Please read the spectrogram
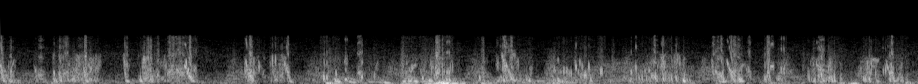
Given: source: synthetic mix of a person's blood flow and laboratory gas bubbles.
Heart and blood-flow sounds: Doppler ultrasound of blood flow; subclavian vein
0.00-0.17 s: bubbles
0.33-0.47 s: bubbles
0.53-1.02 s: bubbles
1.23-1.33 s: bubbles
1.37-1.98 s: bubbles
2.40-2.97 s: bubbles
3.20-3.52 s: bubbles
3.56-3.67 s: bubbles
3.73-3.79 s: bubbles
4.00-4.56 s: bubbles
4.76-4.88 s: bubbles
4.96-5.33 s: bubbles
5.49-6.06 s: bubbles
6.23-6.92 s: bubbles
7.11-7.53 s: bubbles
7.63-7.86 s: bubbles
8.04-8.44 s: bubbles
8.59-9.09 s: bubbles
From the record:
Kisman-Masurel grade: 342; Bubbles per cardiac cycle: rolling drumbeat, 9 or more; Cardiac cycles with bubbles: 100%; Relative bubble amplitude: moderate (0.250 to 0.450); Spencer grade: 3 (all of the cardiac periods contain showers or single bubble signals, but not dominating or overriding the cardiac motion signals); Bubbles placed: anywhere in the cardiac cycle

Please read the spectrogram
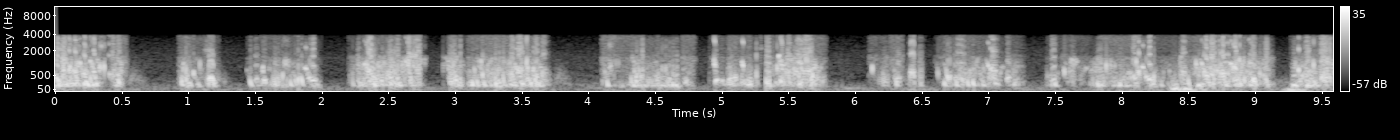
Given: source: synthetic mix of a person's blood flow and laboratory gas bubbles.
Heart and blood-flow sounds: Doppler ultrasound of blood flow; subclavian vein
0.00-0.55 s: bubbles
0.91-1.23 s: bubbles
1.43-2.00 s: bubbles
2.19-2.79 s: bubbles
2.91-3.73 s: bubbles
4.08-4.81 s: bubbles
4.90-5.30 s: bubbles
5.33-5.79 s: bubbles
6.09-6.52 s: bubbles
6.59-7.27 s: bubbles
7.43-8.39 s: bubbles
8.41-9.14 s: bubbles
9.26-9.60 s: bubbles
From the record:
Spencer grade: 4 (maximum detectable bubble signal sounding continuously throughout systole and diastole of every cardiac period, and overriding the amplitude of the normal cardiac signals); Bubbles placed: anywhere in the cardiac cycle

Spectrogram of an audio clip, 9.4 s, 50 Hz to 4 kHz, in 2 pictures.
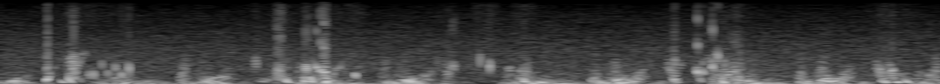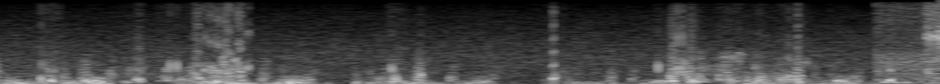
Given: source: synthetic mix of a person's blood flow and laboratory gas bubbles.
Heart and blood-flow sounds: Doppler ultrasound of blood flow; precordium
0.19-0.67 s: bubbles
1.25-1.81 s: bubbles
2.17-2.28 s: bubbles
2.36-2.48 s: bubbles
2.56-2.67 s: bubbles
3.32-3.42 s: bubbles
3.46-3.78 s: bubbles
4.34-4.58 s: bubbles
4.87-5.00 s: bubbles
5.29-5.43 s: bubbles
5.48-5.96 s: bubbles
6.62-6.73 s: bubbles
6.77-6.84 s: bubbles
7.42-7.52 s: bubbles
7.96-8.75 s: bubbles
9.08-9.41 s: bubbles
From the record:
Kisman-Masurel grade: 243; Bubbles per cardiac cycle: several, 3 to 8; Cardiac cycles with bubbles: 100%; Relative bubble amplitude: loud (0.450 to 0.775); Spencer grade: 3 (all of the cardiac periods contain showers or single bubble signals, but not dominating or overriding the cardiac motion signals); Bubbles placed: only in the low amplitude regions of the cardiac cycle

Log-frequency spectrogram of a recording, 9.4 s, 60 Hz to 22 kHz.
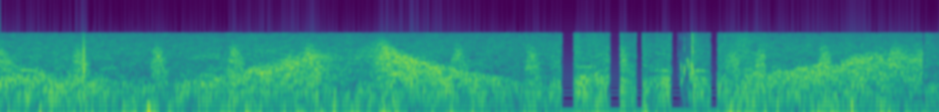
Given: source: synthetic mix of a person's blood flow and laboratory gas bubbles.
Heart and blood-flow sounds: Doppler ultrasound of blood flow; subclavian vein
6.77-7.00 s: bubbles
From the record:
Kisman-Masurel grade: 122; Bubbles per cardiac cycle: 1 to 2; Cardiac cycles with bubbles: 10 to 50%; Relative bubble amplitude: moderate (0.250 to 0.450); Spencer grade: 2 (many but less than half of the cardiac periods contain bubble signals, singularly or in groups); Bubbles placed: anywhere in the cardiac cycle

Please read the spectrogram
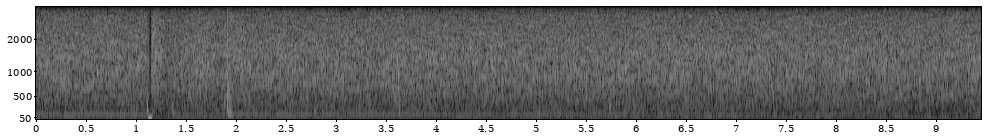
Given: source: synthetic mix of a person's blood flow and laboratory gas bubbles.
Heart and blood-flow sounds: Doppler ultrasound of blood flow; subclavian vein
1.07-1.17 s: bubbles
1.34-1.42 s: bubbles
1.88-2.00 s: bubbles
3.60-3.69 s: bubbles
5.69-5.79 s: bubbles
From the record:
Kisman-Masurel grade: 122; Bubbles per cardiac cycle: 1 to 2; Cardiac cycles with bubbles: 10 to 50%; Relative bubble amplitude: moderate (0.250 to 0.450); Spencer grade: 2 (many but less than half of the cardiac periods contain bubble signals, singularly or in groups); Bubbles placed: anywhere in the cardiac cycle

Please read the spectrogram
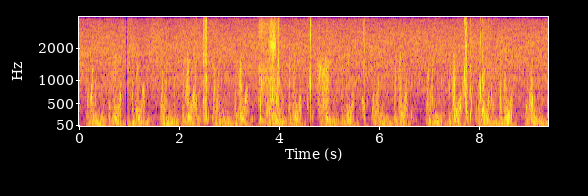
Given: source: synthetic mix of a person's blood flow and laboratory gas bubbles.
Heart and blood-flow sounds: Doppler ultrasound of blood flow; precordium
2.29-2.83 s: bubbles
3.58-4.11 s: bubbles
4.55-4.70 s: bubbles
4.75-5.05 s: bubbles
5.65-5.79 s: bubbles
7.67-8.32 s: bubbles
9.02-9.09 s: bubbles
From the record:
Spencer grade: 3 (all of the cardiac periods contain showers or single bubble signals, but not dominating or overriding the cardiac motion signals); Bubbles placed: only in the low amplitude regions of the cardiac cycle

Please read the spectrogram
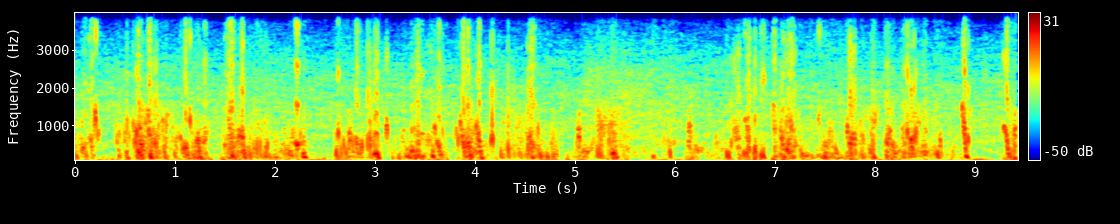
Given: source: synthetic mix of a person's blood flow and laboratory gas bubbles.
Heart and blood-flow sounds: Doppler ultrasound of blood flow; precordium
0.00-0.30 s: bubbles
0.43-1.39 s: bubbles
1.49-2.39 s: bubbles
2.61-3.77 s: bubbles
3.81-4.87 s: bubbles
5.21-5.55 s: bubbles
5.78-5.85 s: bubbles
5.88-6.04 s: bubbles
6.51-8.09 s: bubbles
8.11-8.74 s: bubbles
8.86-9.00 s: bubbles
9.29-9.44 s: bubbles
From the record:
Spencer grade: 4 (maximum detectable bubble signal sounding continuously throughout systole and diastole of every cardiac period, and overriding the amplitude of the normal cardiac signals); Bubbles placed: anywhere in the cardiac cycle

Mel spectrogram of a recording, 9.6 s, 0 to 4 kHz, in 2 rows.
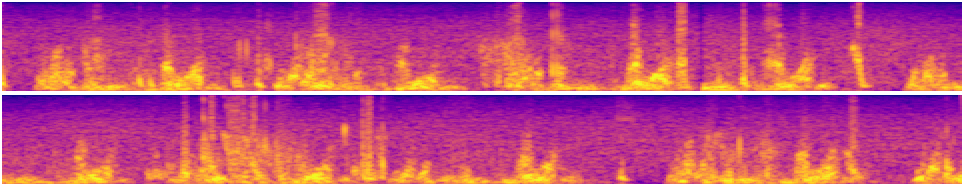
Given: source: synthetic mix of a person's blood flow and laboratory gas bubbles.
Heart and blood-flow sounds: Doppler ultrasound of blood flow; precordium
0.00-0.05 s: bubbles
0.40-0.55 s: bubbles
0.62-0.79 s: bubbles
1.14-1.36 s: bubbles
1.46-1.81 s: bubbles
2.38-2.65 s: bubbles
2.72-2.86 s: bubbles
3.29-3.44 s: bubbles
3.56-3.61 s: bubbles
3.69-3.88 s: bubbles
4.21-4.35 s: bubbles
5.49-6.27 s: bubbles
6.49-6.75 s: bubbles
7.04-7.17 s: bubbles
7.86-7.97 s: bubbles
8.30-8.69 s: bubbles
8.88-9.14 s: bubbles
9.48-9.57 s: bubbles
From the record:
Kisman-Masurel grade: 242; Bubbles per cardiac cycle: several, 3 to 8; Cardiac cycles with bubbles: 100%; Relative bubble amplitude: moderate (0.250 to 0.450); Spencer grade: 3 (all of the cardiac periods contain showers or single bubble signals, but not dominating or overriding the cardiac motion signals); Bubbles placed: only in the low amplitude regions of the cardiac cycle

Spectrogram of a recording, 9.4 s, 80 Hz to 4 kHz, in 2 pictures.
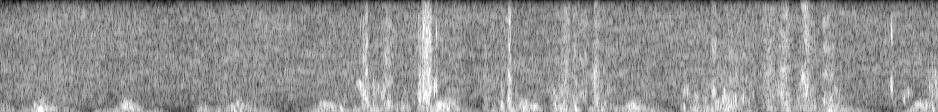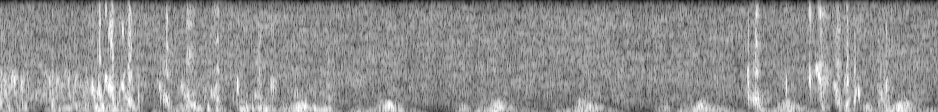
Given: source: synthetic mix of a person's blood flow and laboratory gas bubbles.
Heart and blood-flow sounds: Doppler ultrasound of blood flow; precordium
1.60-2.31 s: bubbles
2.41-2.69 s: bubbles
2.74-3.30 s: bubbles
3.40-4.27 s: bubbles
4.43-4.58 s: bubbles
4.62-5.43 s: bubbles
5.47-6.39 s: bubbles
8.41-8.56 s: bubbles
8.60-8.66 s: bubbles
8.72-9.03 s: bubbles
9.07-9.26 s: bubbles
From the record:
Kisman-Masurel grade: 332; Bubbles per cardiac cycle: rolling drumbeat, 9 or more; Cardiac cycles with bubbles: 50 to 99%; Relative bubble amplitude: moderate (0.250 to 0.450); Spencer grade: 3 (all of the cardiac periods contain showers or single bubble signals, but not dominating or overriding the cardiac motion signals); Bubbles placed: anywhere in the cardiac cycle

